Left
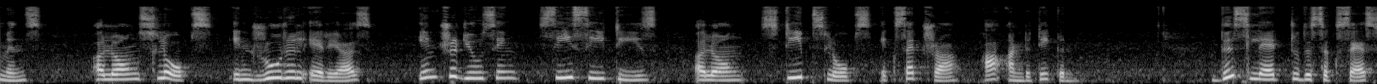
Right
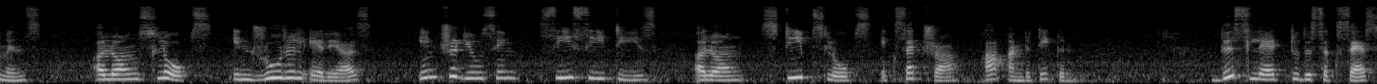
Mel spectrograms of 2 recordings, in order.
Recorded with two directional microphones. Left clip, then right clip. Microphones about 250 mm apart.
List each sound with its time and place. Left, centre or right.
0.9 s a woman's voice: left
12.2 s a woman's voice: left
